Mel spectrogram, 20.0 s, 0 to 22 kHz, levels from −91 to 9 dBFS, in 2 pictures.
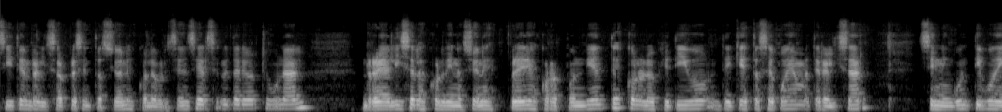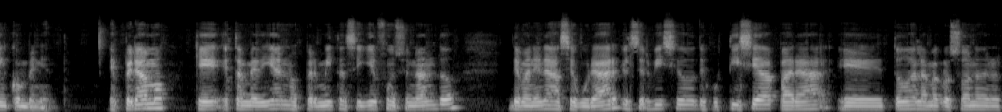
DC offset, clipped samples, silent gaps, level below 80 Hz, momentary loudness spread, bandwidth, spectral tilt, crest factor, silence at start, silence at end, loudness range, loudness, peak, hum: under 0.1%; under 0.1%; none; -70 dBFS; 7 LU; 10.5 kHz; -4.5 dB/octave; 18 dB; 0 s; 0 s; 3 LU; -26 LUFS; -8 dBFS; none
